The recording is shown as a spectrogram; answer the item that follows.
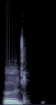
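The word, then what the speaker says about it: Buddh: Bud. – The Bud International Circuit.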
